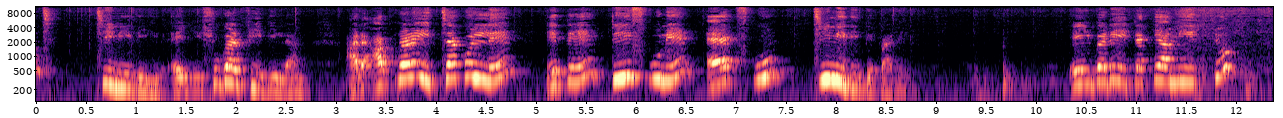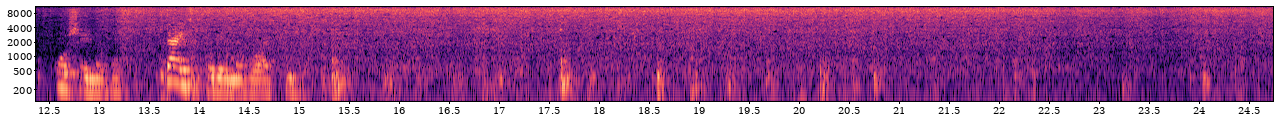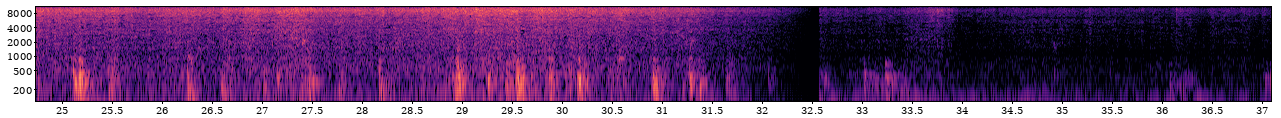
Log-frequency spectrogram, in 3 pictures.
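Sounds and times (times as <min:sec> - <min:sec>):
food sizzling in frying pan: 0:00.0 - 0:37.0
wooden spatula scraping pan: 0:11.4 - 0:21.4, 0:32.6 - 0:33.9.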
